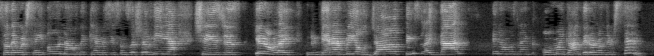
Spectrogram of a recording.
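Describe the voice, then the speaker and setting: A woman speaks in a high, bright and sharp voice, raised and projected. Her loudness swings widely, and her pitch varies in an ordinary way. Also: moderate pace. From South Africa. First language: not English. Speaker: motivational speaker, chemist. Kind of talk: motivational talk on online panel. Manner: halting, self-correcting.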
